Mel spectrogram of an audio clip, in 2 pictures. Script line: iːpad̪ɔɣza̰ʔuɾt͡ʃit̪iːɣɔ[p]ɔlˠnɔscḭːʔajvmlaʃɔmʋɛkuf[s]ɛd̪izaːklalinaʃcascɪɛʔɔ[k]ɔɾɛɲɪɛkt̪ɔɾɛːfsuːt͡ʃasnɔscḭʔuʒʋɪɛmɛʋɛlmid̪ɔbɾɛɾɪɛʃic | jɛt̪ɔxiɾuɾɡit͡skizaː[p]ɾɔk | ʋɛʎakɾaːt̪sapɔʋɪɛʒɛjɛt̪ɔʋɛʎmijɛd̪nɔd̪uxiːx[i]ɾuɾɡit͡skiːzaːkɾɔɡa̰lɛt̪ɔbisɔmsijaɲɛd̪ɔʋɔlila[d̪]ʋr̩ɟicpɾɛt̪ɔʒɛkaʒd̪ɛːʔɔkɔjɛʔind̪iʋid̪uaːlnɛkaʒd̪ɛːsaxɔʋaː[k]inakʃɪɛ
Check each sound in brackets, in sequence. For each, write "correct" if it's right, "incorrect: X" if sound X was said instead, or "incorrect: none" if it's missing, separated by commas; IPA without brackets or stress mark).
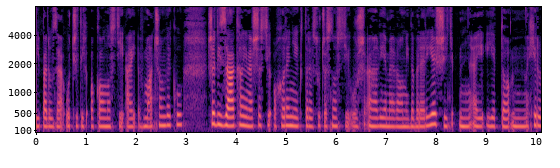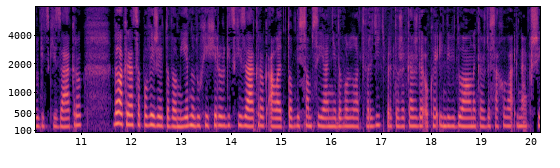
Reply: incorrect: k, incorrect: ʃ, incorrect: x, incorrect: k, correct, incorrect: t̪, incorrect: ʔ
